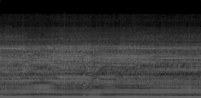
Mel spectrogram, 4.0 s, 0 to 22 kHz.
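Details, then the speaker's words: Chicago Electric (Harbor Freight) 800 generator load test with space heater on first notch: steady engine drone dips briefly as load comes on, then settles; 115 volts at 560 watts, frequency still good, holds load normally. "Volts, 115, 560 watts, still pretty good frequency there. And we'll run this up to the next notch here."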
